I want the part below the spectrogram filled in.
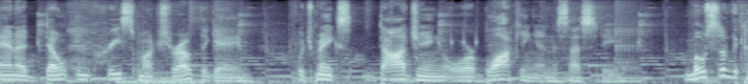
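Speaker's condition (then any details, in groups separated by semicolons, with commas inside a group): No condition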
